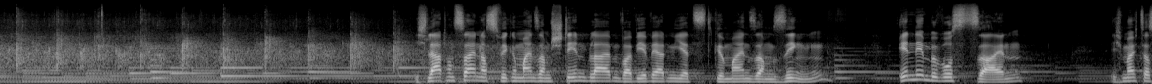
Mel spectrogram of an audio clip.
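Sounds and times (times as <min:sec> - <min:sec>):
audience applause: 0:00.0 - 0:05.6
speech: 0:04.2 - 0:08.4, 0:09.0 - 0:10.3, 0:11.1 - 0:11.5.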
